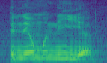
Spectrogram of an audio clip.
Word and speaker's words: pneumonia: escrevo igual em português só que eu não pronuncio p eu digo não mônia omonia eu não falo pneumonia memória então p com um smn depois no começo das palavras não tem som o nosso top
